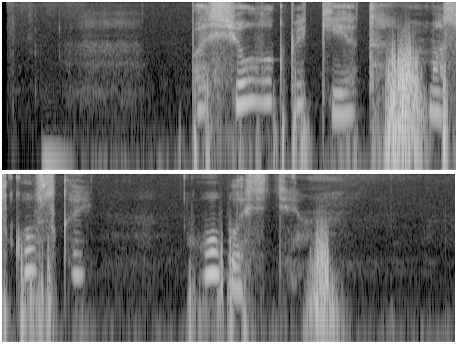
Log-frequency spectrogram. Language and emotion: Russian, sad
